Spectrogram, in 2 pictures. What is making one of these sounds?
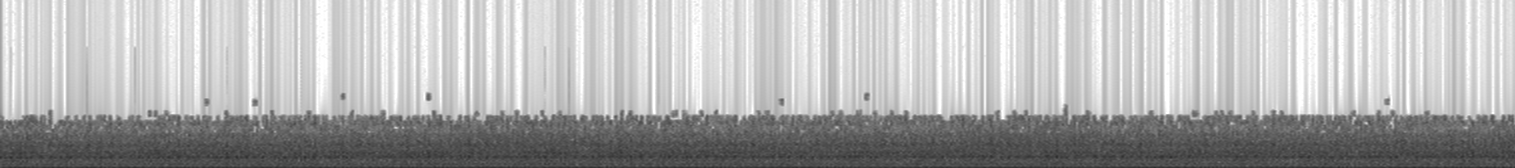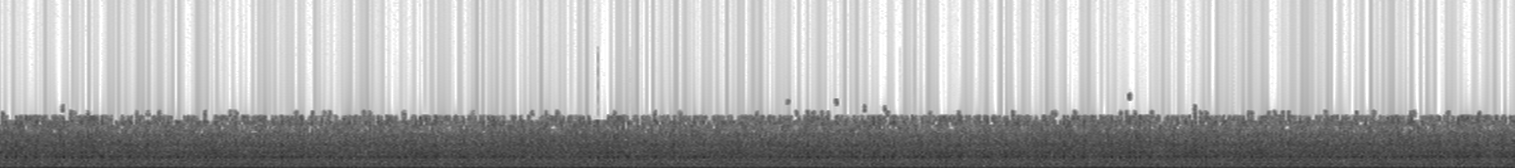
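A heavy truck engine drones steadily at cruising speed.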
